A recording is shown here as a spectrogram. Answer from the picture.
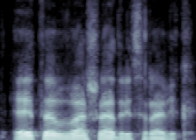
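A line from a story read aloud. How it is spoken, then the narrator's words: Laughing. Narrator (Russian): Вебер рассмеялся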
